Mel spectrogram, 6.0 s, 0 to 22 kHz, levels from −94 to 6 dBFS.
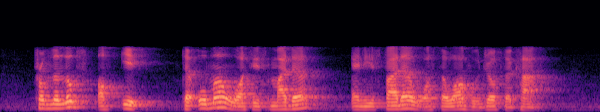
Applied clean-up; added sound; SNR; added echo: none; none; none; none.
